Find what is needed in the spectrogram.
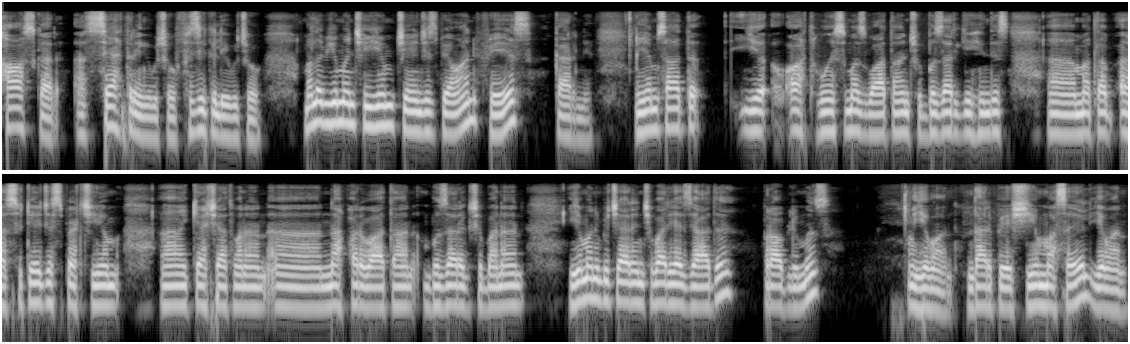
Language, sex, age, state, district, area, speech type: Kashmiri, male, 60+, Jammu and Kashmir, Budgam, rural, spontaneous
